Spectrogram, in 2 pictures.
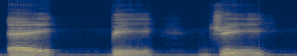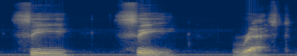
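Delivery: slow, evenly spaced letters, softly held; name each note slowly with a pause after it; slow note naming. Shown as a demonstration. Flute teacher saying the notes with students, slowly. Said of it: "So let's say them slowly".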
